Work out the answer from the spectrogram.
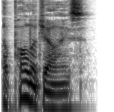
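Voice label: "apologize", British English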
